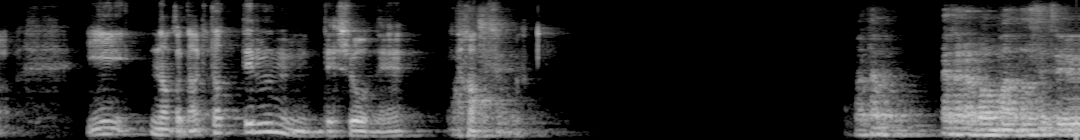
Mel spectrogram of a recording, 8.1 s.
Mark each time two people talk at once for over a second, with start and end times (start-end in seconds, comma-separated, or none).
none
